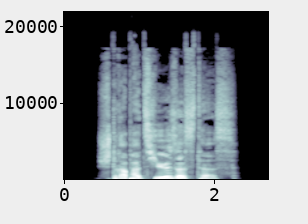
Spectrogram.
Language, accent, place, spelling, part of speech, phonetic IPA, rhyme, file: German, Germany, Berlin, strapaziösestes, adjective, [ʃtʁapaˈt͡si̯øːzəstəs], -øːzəstəs, De-strapaziösestes.ogg
- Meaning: strong/mixed nominative/accusative neuter singular superlative degree of strapaziös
